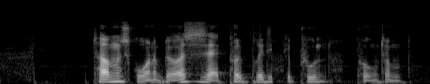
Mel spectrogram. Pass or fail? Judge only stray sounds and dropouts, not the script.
fail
